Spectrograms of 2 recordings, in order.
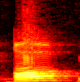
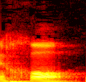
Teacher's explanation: Makhraj ini dipangkal lidah qa. Makhraj huruf ini di hujung kerongkong.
